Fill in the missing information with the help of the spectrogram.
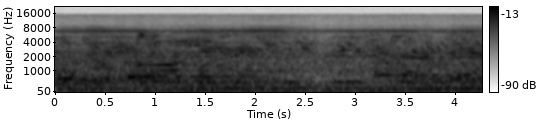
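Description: Birds chirping and calling, many short chirps overlapping with a few longer held notes.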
